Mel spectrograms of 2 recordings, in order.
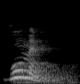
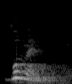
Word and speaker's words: women: Next है जो जो प्लूरल है, अब इसकी क्या प्रोनाउंसिएशन हो जाएगी विमेन, विमेन। तो यहाँ पे देखिए वो की साउंड आ रही थी और यहाँ प्लूरल वाले में क्या हो जाएगा वी, विमेन, वी की साउंड आती है।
